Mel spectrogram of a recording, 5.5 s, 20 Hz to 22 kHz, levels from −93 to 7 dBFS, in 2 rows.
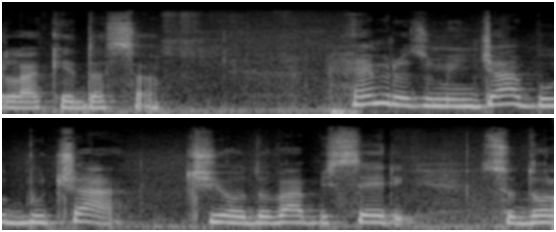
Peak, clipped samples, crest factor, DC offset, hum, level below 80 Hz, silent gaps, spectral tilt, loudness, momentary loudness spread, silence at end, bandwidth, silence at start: -12 dBFS; under 0.1%; 14 dB; under 0.1%; none; -48 dBFS; none; -4 dB/octave; -26 LUFS; 16 LU; 0 s; 17 kHz; 0 s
